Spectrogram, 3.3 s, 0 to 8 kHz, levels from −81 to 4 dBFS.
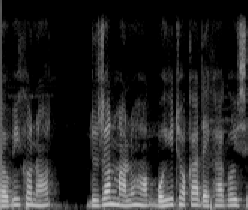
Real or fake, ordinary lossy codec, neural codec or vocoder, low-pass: real; none; none; 7.2 kHz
